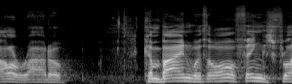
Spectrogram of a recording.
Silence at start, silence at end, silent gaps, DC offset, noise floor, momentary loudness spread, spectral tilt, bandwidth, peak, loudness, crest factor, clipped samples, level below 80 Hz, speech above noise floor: 0 s; 0 s; none; under 0.1%; -45 dBFS; 11 LU; -5.5 dB/octave; 16.5 kHz; 0 dBFS; -19 LUFS; 20 dB; under 0.1%; -62 dBFS; 27 dB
